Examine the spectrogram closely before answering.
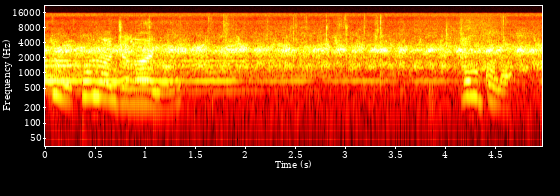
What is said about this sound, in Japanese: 何これ、カエルの天国に来ちゃったの。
